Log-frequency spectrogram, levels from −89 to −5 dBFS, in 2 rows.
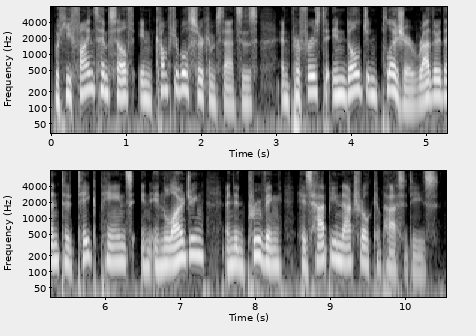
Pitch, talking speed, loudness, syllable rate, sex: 155 Hz, 150 wpm, -18 LUFS, 5.1 syllables/s, male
